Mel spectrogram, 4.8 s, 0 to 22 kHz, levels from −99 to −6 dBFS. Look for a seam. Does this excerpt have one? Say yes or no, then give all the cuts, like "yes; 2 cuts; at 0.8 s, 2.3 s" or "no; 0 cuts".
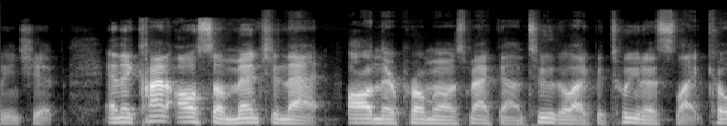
yes; 1 cut; at 2.3 s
